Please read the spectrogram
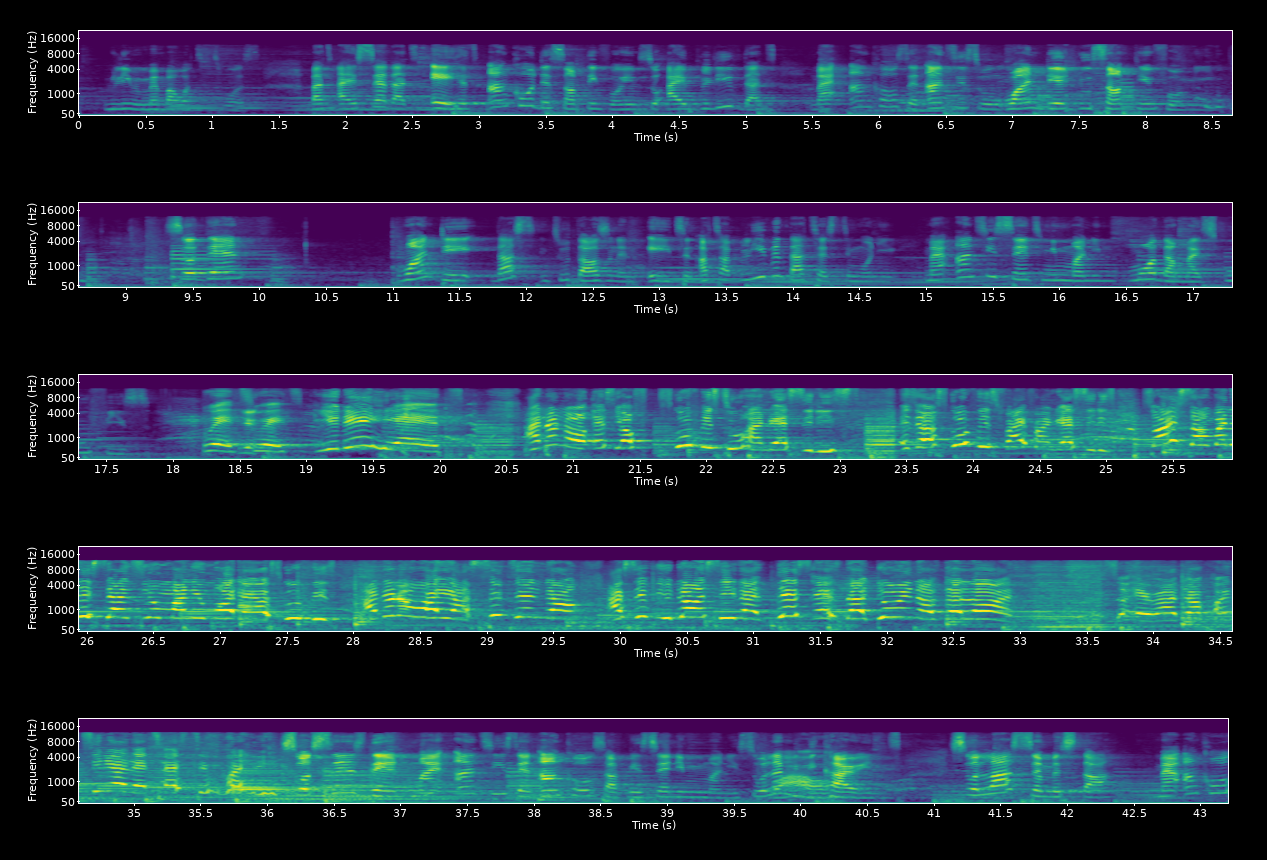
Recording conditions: large echoing room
